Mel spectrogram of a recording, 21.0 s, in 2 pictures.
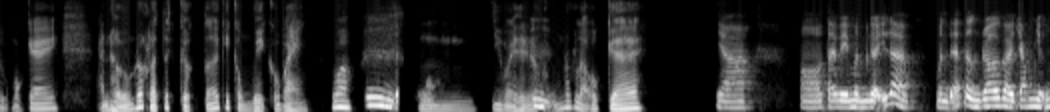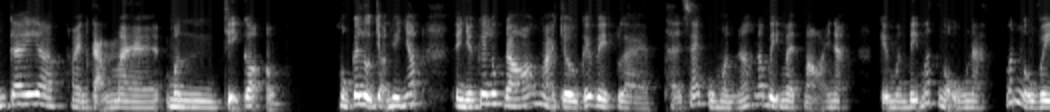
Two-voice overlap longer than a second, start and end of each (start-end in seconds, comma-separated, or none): none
